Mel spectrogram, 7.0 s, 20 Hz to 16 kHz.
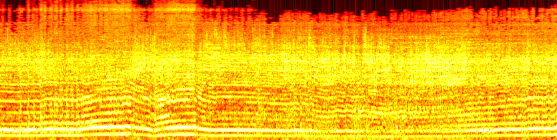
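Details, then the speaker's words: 2001 Honda CR125 two-stroke after top-end rebuild for deformed piston ring and low compression, main jet changed 380 to 370: crisp steady scream at full throttle, revs out fully without breaking up; normal full-throttle revving. "I mean, it's not breaking up at all top end anymore. So, when you gun it full throttle, you can watch in the GoPro footage, it actually revs out all the way and stays consistent throughout."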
